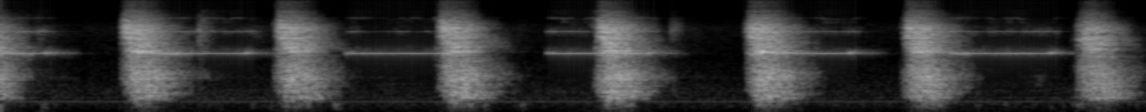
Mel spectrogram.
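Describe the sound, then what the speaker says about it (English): Repeated electronic beeping from a workout interval timer during a shadow kickboxing session, seven bursts of about half a second each in a steady rhythm, loud and close, with no talk over it. "Switch the timer off while I talk"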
